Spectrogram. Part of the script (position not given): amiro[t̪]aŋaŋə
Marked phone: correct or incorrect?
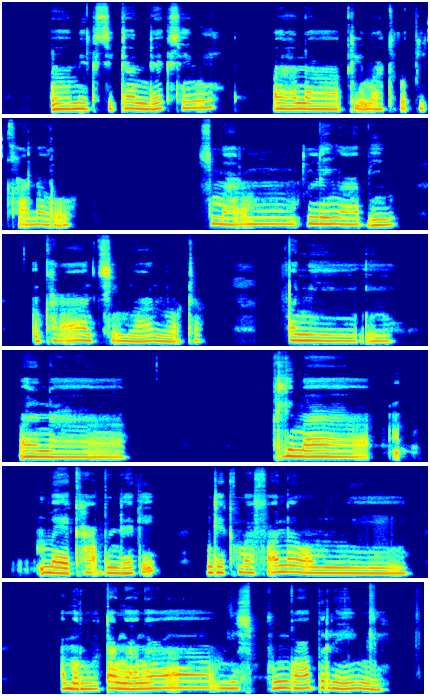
correct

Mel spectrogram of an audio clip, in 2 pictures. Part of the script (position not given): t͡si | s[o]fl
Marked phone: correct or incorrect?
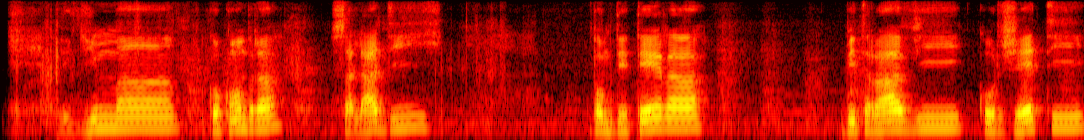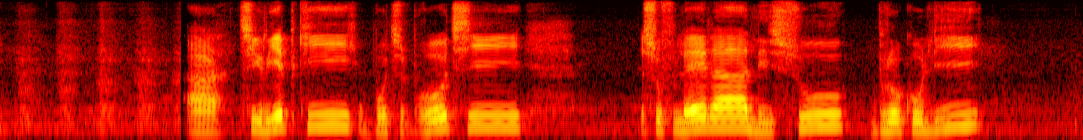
incorrect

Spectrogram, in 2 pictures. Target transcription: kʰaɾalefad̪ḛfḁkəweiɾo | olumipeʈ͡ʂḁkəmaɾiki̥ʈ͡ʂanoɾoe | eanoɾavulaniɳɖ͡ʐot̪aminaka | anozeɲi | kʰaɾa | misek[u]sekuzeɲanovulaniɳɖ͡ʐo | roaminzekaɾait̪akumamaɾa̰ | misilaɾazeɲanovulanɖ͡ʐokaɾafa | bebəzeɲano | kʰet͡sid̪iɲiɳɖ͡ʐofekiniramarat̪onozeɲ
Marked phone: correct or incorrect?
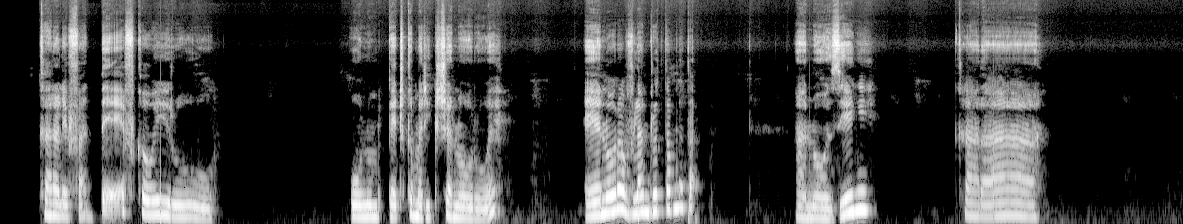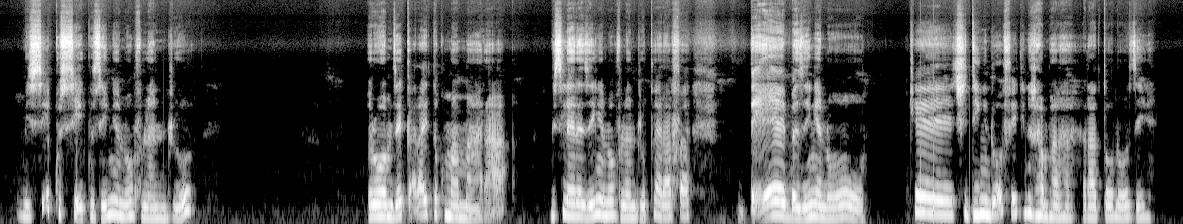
correct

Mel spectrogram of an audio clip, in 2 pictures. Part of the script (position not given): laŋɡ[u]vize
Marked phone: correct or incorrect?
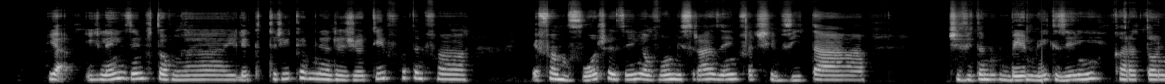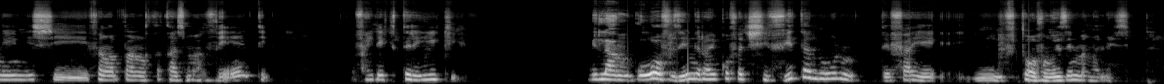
incorrect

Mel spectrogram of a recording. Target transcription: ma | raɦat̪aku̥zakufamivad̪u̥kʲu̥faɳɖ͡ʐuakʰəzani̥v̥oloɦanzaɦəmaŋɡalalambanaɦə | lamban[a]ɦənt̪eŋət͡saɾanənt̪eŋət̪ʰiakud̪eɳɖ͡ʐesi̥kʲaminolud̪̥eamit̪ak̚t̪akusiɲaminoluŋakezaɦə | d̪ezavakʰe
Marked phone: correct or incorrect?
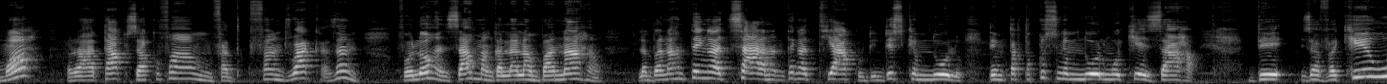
correct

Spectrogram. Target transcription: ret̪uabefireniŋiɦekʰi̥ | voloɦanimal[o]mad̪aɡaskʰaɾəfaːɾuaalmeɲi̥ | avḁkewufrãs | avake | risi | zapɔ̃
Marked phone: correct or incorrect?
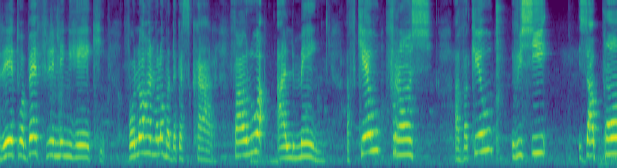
correct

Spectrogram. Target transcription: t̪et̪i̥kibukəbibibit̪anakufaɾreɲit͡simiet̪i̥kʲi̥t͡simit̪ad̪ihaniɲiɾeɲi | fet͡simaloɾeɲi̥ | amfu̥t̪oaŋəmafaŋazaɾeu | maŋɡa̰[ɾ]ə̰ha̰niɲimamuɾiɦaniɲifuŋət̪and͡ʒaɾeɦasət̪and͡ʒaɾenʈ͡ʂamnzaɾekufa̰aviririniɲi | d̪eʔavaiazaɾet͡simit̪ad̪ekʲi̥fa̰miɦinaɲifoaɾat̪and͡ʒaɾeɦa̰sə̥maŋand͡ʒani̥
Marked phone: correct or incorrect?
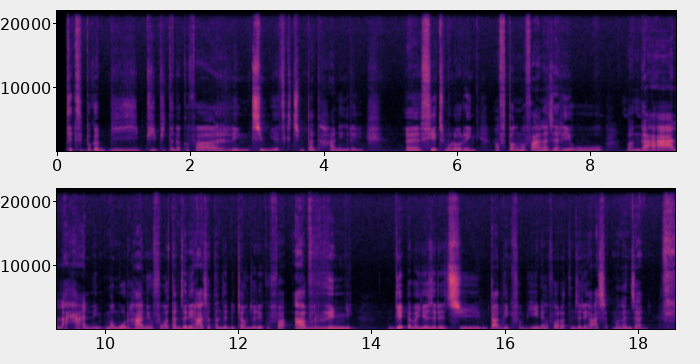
incorrect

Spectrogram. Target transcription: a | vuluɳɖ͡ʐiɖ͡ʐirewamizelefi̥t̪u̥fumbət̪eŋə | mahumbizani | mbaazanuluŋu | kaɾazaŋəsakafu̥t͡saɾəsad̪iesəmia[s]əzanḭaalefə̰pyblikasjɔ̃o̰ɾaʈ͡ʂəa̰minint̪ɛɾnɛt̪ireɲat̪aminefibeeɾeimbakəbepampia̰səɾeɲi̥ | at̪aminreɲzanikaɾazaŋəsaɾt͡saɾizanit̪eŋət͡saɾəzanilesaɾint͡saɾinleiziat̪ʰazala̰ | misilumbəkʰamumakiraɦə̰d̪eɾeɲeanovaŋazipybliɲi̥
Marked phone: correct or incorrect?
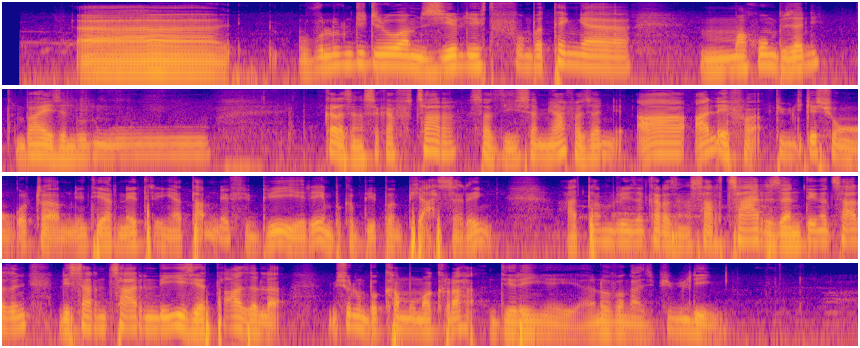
incorrect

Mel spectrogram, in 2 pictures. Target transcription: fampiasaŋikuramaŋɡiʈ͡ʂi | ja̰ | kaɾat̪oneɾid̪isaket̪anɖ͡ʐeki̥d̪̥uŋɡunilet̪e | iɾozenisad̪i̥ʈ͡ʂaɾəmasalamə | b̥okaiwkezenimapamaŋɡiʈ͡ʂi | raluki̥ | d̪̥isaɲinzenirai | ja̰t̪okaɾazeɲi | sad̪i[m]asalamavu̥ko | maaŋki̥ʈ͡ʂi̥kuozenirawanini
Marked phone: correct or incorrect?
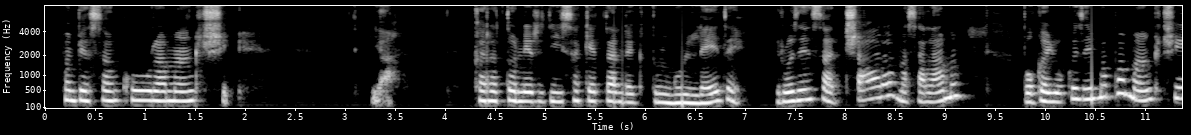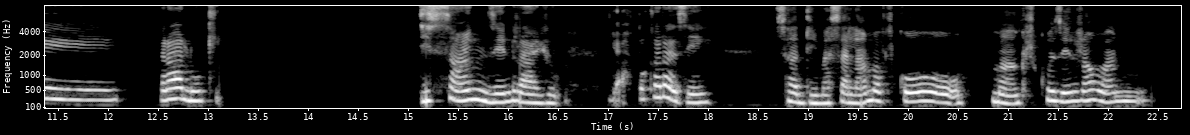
correct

